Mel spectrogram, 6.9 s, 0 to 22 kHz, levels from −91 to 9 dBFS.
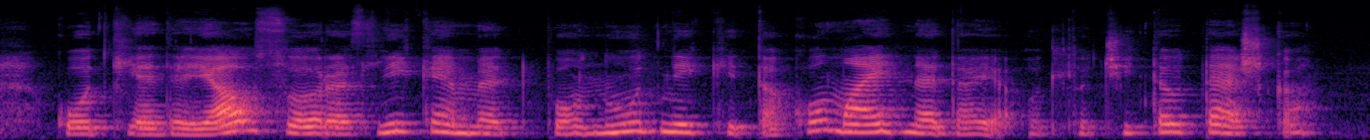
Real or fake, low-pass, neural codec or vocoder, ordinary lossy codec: fake; 19.8 kHz; vocoder, 44.1 kHz, 128 mel bands every 256 samples, BigVGAN v2; none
